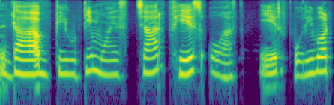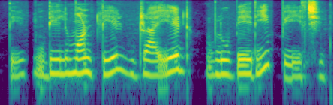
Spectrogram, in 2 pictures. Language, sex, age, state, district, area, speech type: Bengali, female, 18-30, West Bengal, Jalpaiguri, rural, read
